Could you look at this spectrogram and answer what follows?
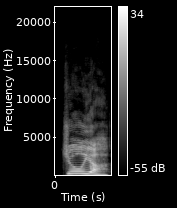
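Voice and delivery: high, loud name call; shout. A narrator's reading. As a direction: shout her name together. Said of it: "Christy and I shouted in unison".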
